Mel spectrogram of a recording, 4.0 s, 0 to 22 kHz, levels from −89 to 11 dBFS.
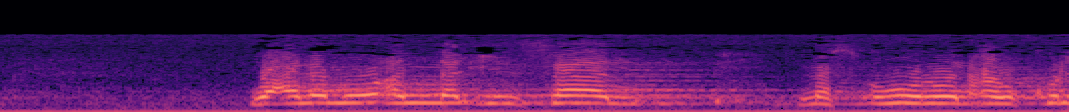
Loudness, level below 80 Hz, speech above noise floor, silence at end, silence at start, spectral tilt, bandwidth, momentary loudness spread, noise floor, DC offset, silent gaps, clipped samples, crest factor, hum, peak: -17 LUFS; -54 dBFS; 30 dB; 0 s; 0.95 s; -6.5 dB/octave; 7.4 kHz; 13 LU; -46 dBFS; 1%; none; under 0.1%; 12 dB; none; -6 dBFS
